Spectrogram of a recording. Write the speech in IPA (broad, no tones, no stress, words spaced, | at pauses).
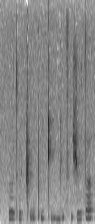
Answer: ɵtʼʉ ǁṵpʼi kʼḭ bḭt͡sʼḭʃ ʉtɐ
